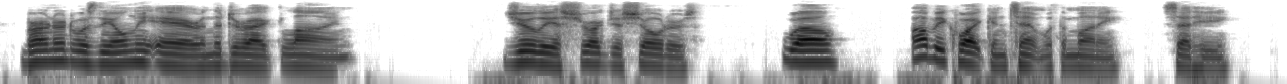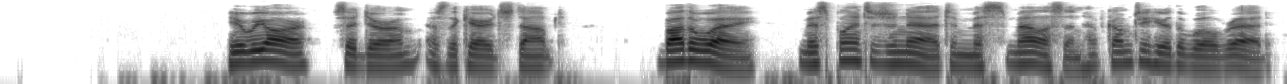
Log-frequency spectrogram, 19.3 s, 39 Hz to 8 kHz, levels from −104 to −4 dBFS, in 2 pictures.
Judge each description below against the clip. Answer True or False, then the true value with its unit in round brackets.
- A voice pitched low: True (130 Hz)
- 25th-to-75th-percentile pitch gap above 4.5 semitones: False (4.1 semitones)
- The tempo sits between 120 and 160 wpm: True (145 wpm)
